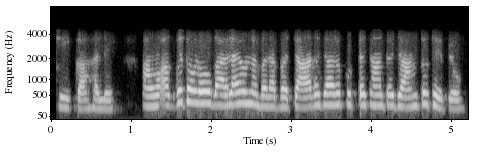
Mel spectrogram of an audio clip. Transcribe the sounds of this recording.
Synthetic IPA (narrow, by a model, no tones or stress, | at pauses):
ʈʰiːkaːɦɐle | aːũʔɐɠʊ̆t̪ʰoːɽoɠaːl̤aːjonɐbɐɾaːbəɾt͡ɕaːɾɦɐzaːɾpʊʈə̆sãt̪ɐd͡ʑaːmt̪ot̪ʰepijoː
